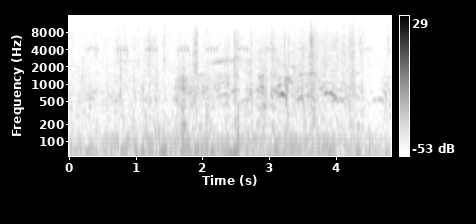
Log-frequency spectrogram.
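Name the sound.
horse hooves clip-clopping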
